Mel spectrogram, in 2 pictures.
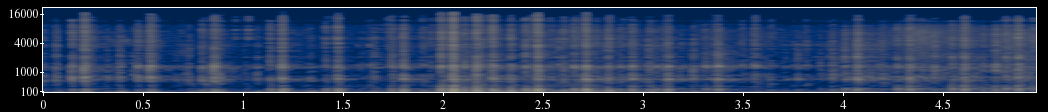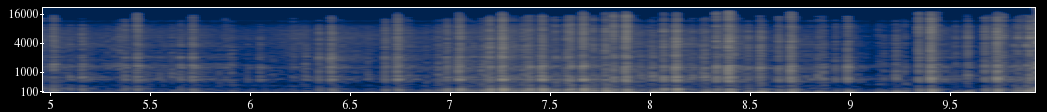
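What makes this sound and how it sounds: A box of cocoa is tapped with fingers and nails in quick, uneven bursts of soft, dull knocks. The knocks are mostly low and hollow and die away fast. They get louder around the second and seventh seconds and quieter in between.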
